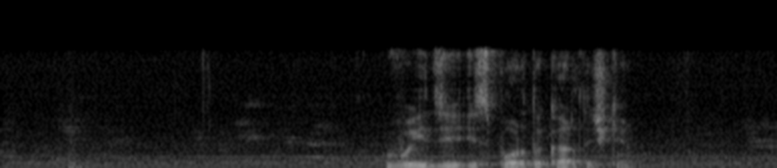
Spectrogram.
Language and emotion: Russian, neutral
